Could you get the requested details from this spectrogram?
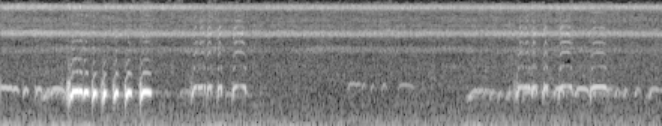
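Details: Local zebra dove lure song, meant to start other doves singing: a loud staccato burst of about seven quick coos, followed by softer, rolling coo phrases.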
